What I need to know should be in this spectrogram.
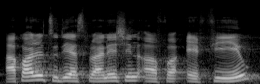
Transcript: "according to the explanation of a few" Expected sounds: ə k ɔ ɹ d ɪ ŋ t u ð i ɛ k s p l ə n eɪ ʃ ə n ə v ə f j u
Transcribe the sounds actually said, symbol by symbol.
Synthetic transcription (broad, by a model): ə k ɔ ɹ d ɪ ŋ t u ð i ɛ k s p l ə n eɪ ʃ ə n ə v ə f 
